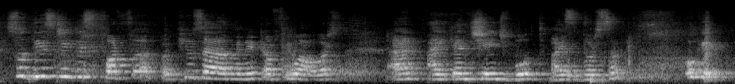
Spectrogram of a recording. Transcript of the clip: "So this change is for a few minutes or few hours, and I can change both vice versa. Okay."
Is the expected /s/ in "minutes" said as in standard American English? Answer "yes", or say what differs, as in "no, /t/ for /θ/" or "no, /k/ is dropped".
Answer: no, /s/ is dropped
